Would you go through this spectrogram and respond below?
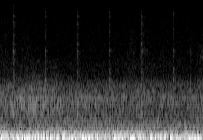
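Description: A car's engine hums low and steady as the driver slows it on a road during a gear-changing lesson, with faint regular ticking over the rumble and no talking.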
